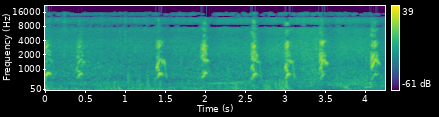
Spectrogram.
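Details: Shetland Sheepdog playing ball at the sea, with an air shooter ball launcher in use: sharp high barks and yips repeated roughly every half second, over low wind and surf rumble.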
